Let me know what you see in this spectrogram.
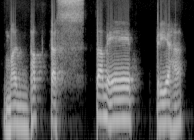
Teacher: स का उच्चारण थोड़ा एक्सटेंडेड करना है।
